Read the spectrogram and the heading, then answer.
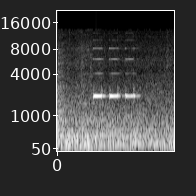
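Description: An oven timer goes off in a kitchen while gingerbread bakes, with a quick run of about four high, steady electronic beeps, lasting roughly half a second over a low, soft background rumble.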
